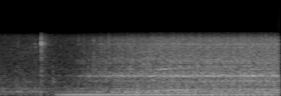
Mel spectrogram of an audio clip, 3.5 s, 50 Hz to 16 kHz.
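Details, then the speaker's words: Sears Kenmore Model 1802 sewing machine, 1.2 amp, all-metal, size 16 needle sewing a couple of layers of cotton: click then smooth even low hum with steady stitch rhythm, no knocks; healthy running. "As you can hear, it's just a super beautiful running machine."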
